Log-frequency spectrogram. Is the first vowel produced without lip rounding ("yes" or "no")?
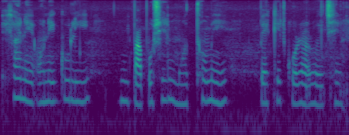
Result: yes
